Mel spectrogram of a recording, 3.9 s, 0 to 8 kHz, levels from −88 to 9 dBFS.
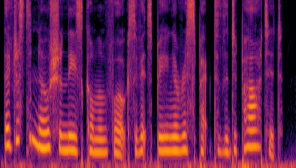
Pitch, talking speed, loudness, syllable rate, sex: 225 Hz, 230 wpm, -18 LUFS, 6.0 syllables/s, female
